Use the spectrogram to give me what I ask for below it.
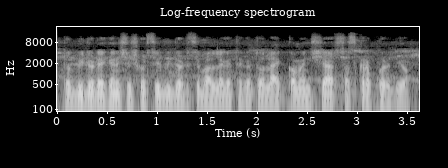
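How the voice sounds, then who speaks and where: A man's voice: mid-range voice, little pitch movement, racing, mellow. A man talking casually to viewers as he checks on his pigeons and feeds them. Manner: chatty, talks to viewers while tending birds. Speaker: pigeon keeper vlogger. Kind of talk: casual vlog commentary. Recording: loft with clear bird noise. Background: pigeons cooing.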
